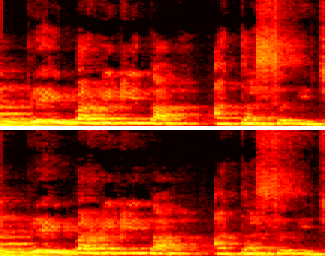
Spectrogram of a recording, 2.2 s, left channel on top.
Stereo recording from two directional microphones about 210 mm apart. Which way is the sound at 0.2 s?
45° left (ahead or behind).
